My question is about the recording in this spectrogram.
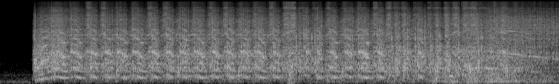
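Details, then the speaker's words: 1985 Toyota pickup abandoned 20+ years, vacuum hoses newly replaced. It fires abruptly with rapid, ragged pulsing that slowly settles. The carburetor is flooding and fuel is pouring out; the owner says the accelerator pump isn't working, suspects a dried diaphragm, and may swap to a Weber carb. "Oh, it's really flooding. My carburetor adjuster 3000. I might have to swap this carburetor because the accelerator pump isn't working either."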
